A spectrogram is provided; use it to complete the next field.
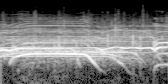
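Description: An audience at a Christmas live show at King's Place cheers loudly and steadily for a performer, with high whoops and shouts sliding downward in pitch over a continuous wash of audience noise and clapping.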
